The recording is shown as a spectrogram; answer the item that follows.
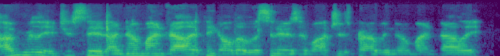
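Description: A man rattles along at a very fast pace with hardly any pauses. His voice sits at a medium pitch and sounds somewhat breathy. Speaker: business coach for coaches. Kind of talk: interview conversation.

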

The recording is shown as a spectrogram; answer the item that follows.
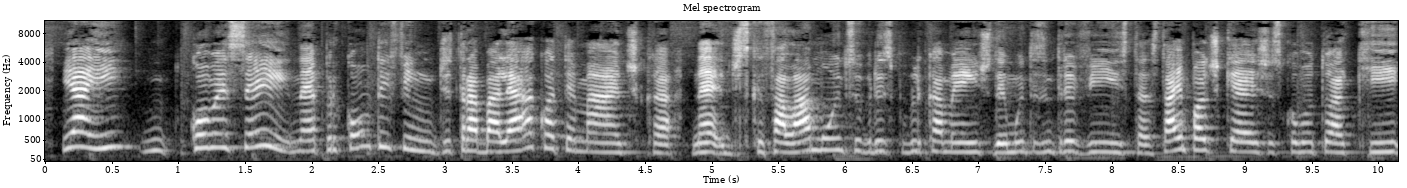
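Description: A woman with a plain, everyday voice, fairly high in pitch, with lively intonation, at a moderate pace with hardly any pauses. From interior of São Paulo state, Brazil (Campinas). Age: 30s. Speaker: lawyer and gender equity consultant. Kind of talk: podcast interview.

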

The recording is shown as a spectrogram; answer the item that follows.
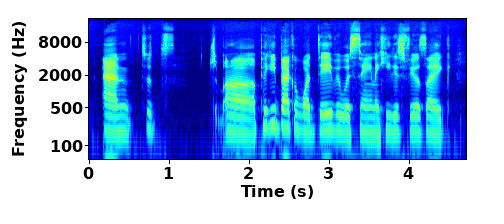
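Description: An ordinary speaking voice at a fairly slow pace, on a very clean recording with a silent background. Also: woman. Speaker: podcast co-host. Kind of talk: casual chat. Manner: laughs often.

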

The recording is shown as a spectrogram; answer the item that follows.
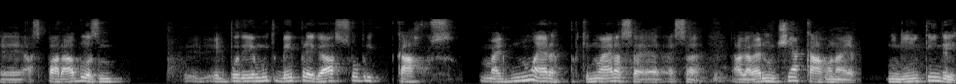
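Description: A man's somewhat breathy, fairly high voice at a moderate pace, with ordinary pitch variation. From São Paulo, Brazil (south zone). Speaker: band drummer. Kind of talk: casual interview chat. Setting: online live stream.

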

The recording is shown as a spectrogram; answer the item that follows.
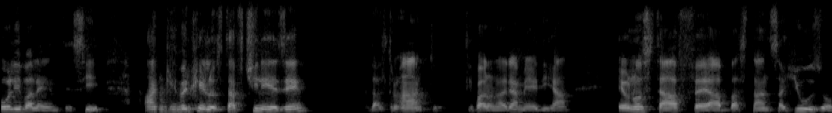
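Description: Speaking at a fairly slow pace with long, frequent pauses, a man with a fairly high voice keeps his intonation fairly even while his loudness swings widely. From Tuscany, province of Arezzo. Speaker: physiotherapist. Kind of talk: interview.

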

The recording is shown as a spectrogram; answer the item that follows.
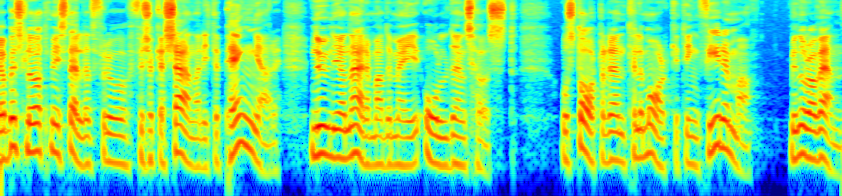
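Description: A man's normal speaking voice, fairly high in pitch, at a moderate pace with ordinary pitch variation. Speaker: author. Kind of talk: scripted narration.

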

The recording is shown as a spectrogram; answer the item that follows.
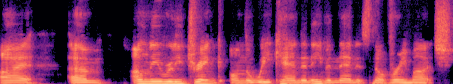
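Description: A man speaks with a slight English accent and fairly even intonation. His pitch is fairly high. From England. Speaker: sex writer and author. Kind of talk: casual interview chat.

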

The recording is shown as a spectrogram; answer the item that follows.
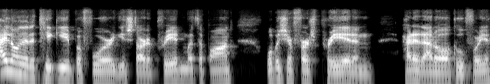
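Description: A man with a Northern Irish accent speaks at a fairly quick pace and medium pitch. His tone is bright and sharp, with ordinary pitch variation. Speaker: podcast host. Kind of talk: interview.

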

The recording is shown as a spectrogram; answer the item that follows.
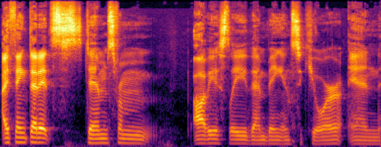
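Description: On a very clean recording with a silent background, a man with an American accent uses an unremarkable speaking voice, fairly low in pitch, with fairly even intonation. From Evansville, Indiana. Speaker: graphic designer. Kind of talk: interview.

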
